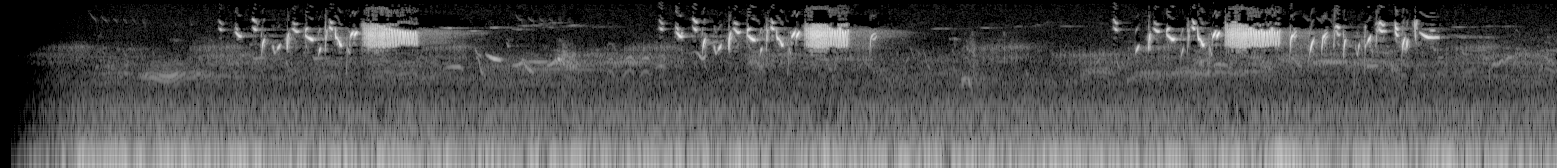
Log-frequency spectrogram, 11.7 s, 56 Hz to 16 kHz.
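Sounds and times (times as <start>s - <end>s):
bird twittering chatter: 1.1s - 7.4s, 8.2s - 10.9s.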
